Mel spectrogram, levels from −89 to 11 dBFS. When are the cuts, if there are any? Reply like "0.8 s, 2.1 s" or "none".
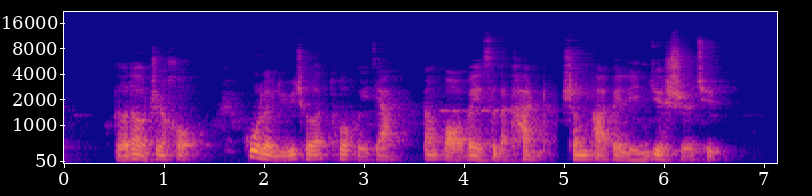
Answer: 4.9 s

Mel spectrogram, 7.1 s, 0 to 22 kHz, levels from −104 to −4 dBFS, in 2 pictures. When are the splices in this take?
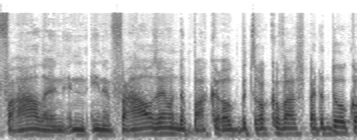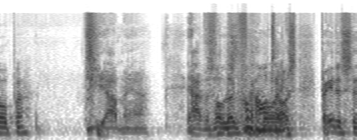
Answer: none

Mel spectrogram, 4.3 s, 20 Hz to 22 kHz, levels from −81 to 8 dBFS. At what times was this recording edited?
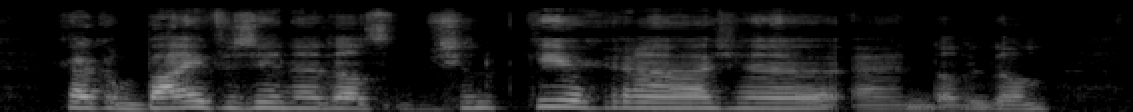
1.7 s

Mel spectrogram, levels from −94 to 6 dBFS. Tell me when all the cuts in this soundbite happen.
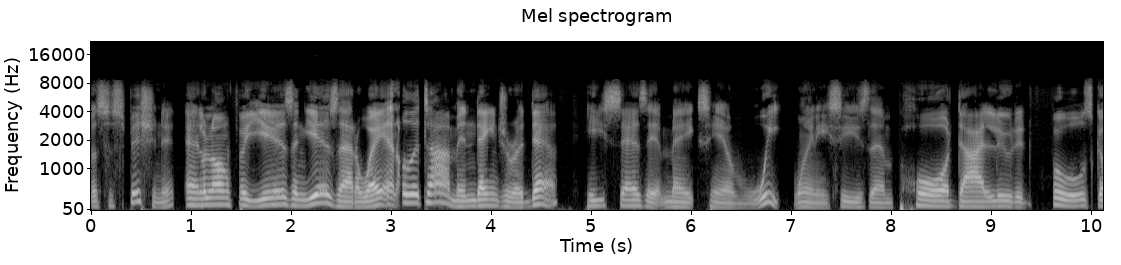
1.1 s, 3.1 s, 4.8 s, 7.0 s

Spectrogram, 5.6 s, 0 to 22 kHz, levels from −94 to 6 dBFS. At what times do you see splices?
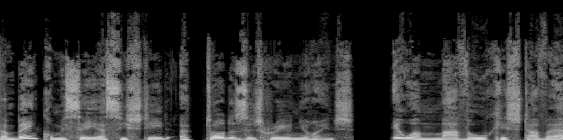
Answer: none

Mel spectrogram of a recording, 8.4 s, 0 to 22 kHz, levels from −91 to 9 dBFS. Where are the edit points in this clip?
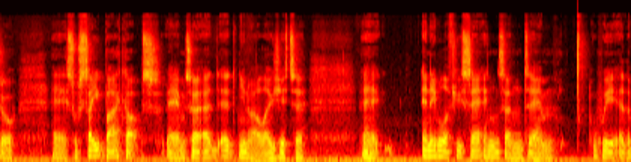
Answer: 3.1 s

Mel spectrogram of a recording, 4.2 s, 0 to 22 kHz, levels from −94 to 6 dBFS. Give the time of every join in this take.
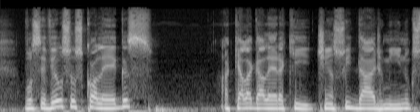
none

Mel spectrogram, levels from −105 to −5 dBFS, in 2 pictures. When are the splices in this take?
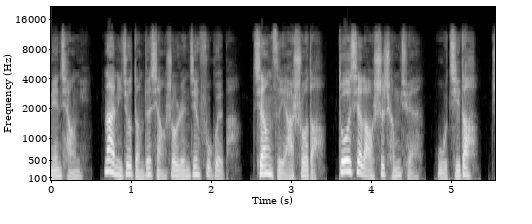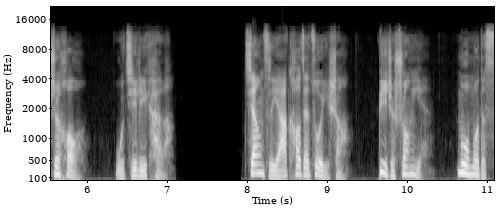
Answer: none

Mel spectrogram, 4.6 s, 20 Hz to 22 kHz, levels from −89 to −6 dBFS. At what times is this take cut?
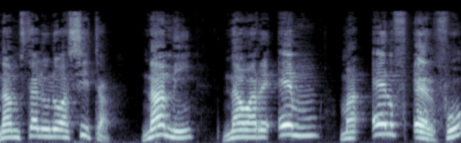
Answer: none

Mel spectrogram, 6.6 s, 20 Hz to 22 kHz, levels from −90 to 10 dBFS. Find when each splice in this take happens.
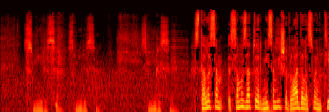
3.8 s, 4.5 s

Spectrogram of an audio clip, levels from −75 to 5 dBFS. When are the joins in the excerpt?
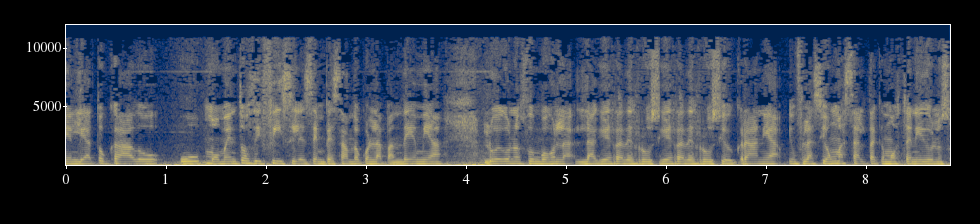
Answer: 5.1 s, 5.9 s, 7.2 s

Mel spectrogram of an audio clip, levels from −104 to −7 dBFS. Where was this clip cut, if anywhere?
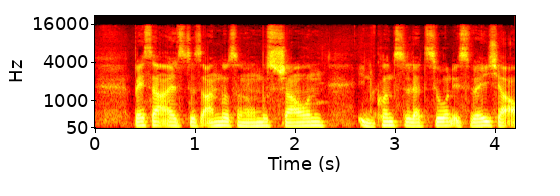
2.8 s

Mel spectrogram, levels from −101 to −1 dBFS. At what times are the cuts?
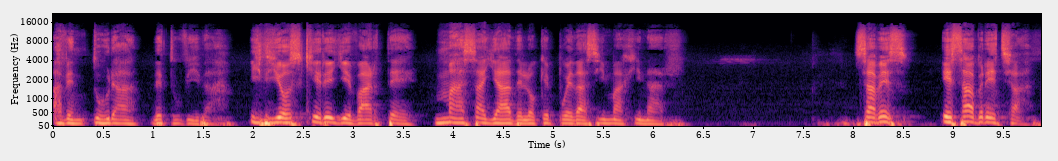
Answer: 1.9 s, 3.7 s

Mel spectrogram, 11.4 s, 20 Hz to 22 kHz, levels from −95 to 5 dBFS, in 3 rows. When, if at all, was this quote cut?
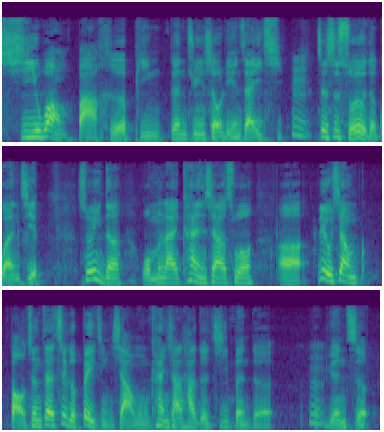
6.9 s

